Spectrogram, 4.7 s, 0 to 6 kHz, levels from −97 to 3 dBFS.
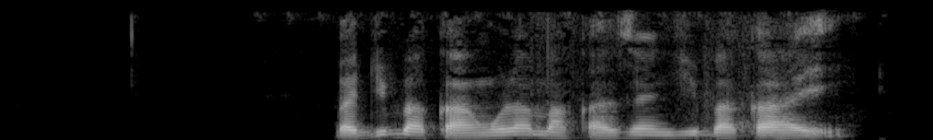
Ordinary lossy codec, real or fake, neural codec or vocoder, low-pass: AAC, 32 kbps; real; none; 5.4 kHz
